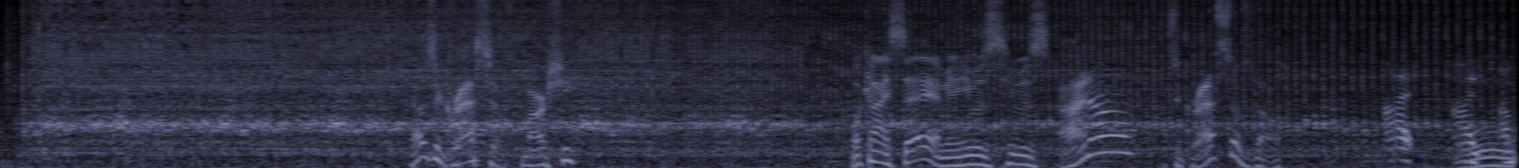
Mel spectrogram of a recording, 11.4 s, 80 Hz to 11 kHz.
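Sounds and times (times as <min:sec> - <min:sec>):
prize wheel being spun: 0:00.0 - 0:11.3
speech: 0:03.1 - 0:04.5, 0:06.4 - 0:09.8, 0:10.4 - 0:11.3.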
